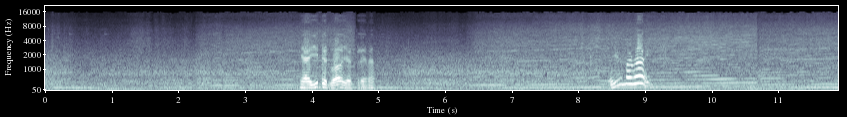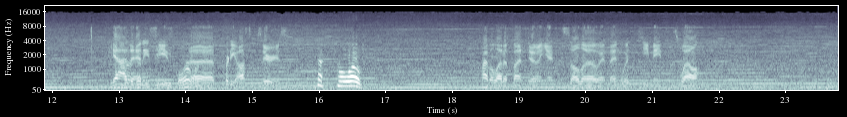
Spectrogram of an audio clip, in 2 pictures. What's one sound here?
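A racing car engine drones steadily, its pitch rising and falling with gear changes.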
